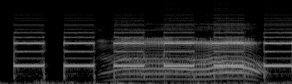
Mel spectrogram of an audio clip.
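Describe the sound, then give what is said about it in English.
An electronic Self-Esteem Alarm Clock from the makers of Mandol goes off with loud, bright repeated beeps, two short bursts, then a long sustained blare with a low wavering groan underneath, ending with one more beep. “From the makers of Mandol comes the Get Your Ass Out of Bed, You Beautiful Son of a Bitch Self-Esteem Alarm Clock.”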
